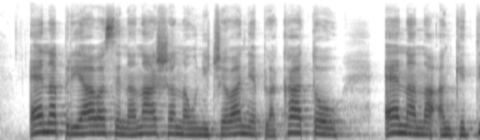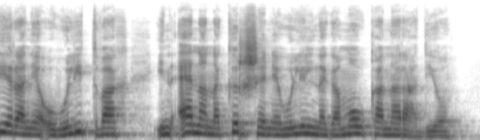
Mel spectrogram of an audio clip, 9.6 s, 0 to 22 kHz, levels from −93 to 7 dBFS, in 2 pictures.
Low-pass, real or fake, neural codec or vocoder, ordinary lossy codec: 19.8 kHz; real; none; none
